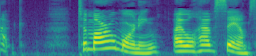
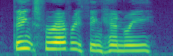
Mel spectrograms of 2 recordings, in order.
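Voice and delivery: high-pitched calling out, as across a distance; 6 semitones higher than usual. Leaving on a whale, thanking the one left behind, called out. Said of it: "Lars called".

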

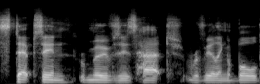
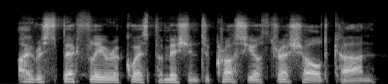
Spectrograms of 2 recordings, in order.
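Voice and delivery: put-on aged, husky older voice, intoning. An unfamiliar voice outside intones the ritual words to enter, older, husky voice. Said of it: "older, husky voice from outside".

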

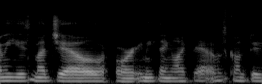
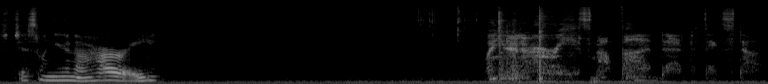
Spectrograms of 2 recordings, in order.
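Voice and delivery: hushed whisper, much quieter than normal; 10 dB quieter than usual. Speaker talking in the middle of the night while everybody's asleep, whispering. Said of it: "I'm whispering because everybody's asleep".

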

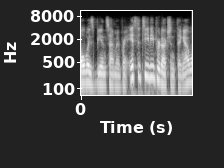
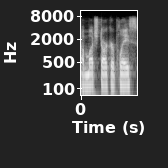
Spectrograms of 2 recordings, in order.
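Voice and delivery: ordinary talk

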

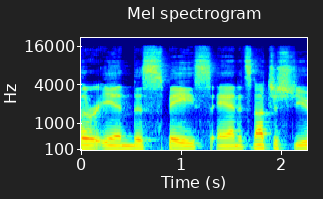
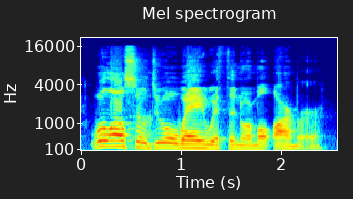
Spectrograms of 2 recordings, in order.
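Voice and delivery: loud, as sarcastic as possible; 4 semitones higher, 4 dB louder than usual. Voicing a noblewoman announcing the duel's rules to the crowd: very sarcastic. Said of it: "she says that as sarcastically as possible".

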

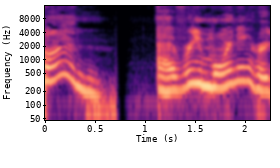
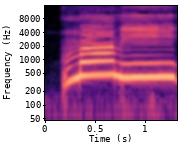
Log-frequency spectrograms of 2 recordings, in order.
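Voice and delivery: long, high, drawn-out, carrying shout; 9 semitones higher than usual. Narrator reading a children's story, Peppa calling for Mummy: Peppa shouting. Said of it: "shouted Peppa".

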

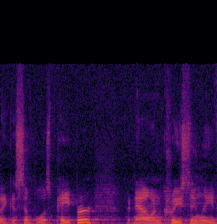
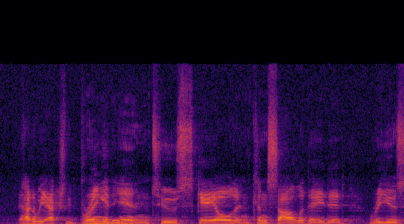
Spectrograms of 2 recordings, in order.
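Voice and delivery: ordinary talk

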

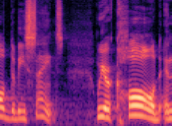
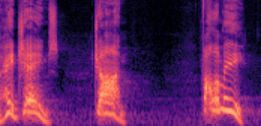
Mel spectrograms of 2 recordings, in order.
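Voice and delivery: mock hailing yell, drawn-out and swooping; 8 semitones higher, 3 dB quieter than usual. Acting out a call to James and John over the waves: imitating Jesus yelling out. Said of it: "he just yells out".

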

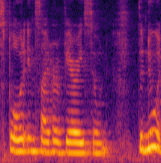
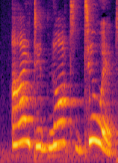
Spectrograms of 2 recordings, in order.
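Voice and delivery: very slow, high, loud scream, drawn out word by word; 8 semitones higher, 6 dB louder than usual. Matilda, accused by the Trunchbull, screaming. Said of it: "Matilda screamed".

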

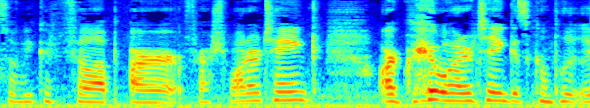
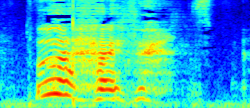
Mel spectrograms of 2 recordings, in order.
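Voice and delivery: winded, out of breath; 5 semitones higher, 5 dB louder than usual. A van-life vlogger greets viewers after tidying the cab: out of breath. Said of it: "I am out of breath".

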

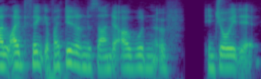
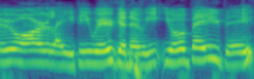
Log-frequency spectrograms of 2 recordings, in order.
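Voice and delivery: put-on southwestern English accent; 5 semitones higher, 15 dB louder than usual. The speaker quotes the line in a West Country accent. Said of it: "west country accent".

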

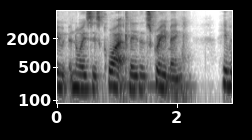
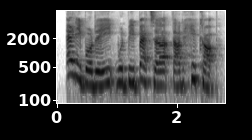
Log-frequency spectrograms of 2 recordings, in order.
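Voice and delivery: mocking, sneering tone; 2 semitones higher, 4 dB louder than usual. A narrator reads a boy's taunt about another boy, sneering. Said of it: "sneered Snotface Snotlout".

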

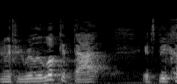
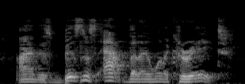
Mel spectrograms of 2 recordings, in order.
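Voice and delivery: goofy, dumb-sounding, stupid put-on voice; 4 dB quieter than usual. Retelling a man at an event pitching his app idea, in a stupid put-on voice. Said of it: "I'm just creating a stupid voice".

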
